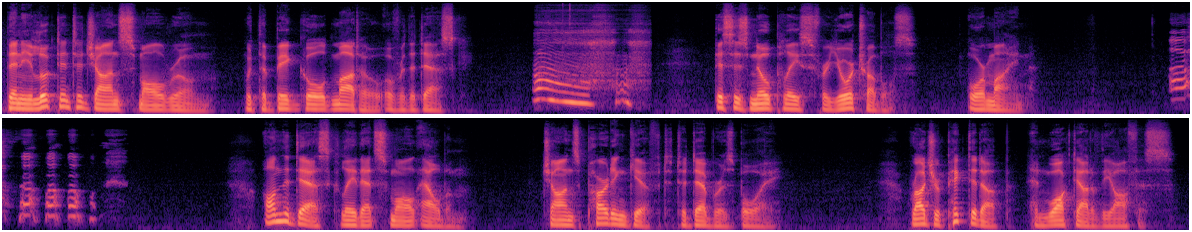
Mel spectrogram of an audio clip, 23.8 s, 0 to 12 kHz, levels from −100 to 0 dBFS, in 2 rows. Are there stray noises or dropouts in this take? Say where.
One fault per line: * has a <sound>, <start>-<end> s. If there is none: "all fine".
* has a sigh, 5.3-6.5 s
* has a laugh, 11.7-13.2 s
